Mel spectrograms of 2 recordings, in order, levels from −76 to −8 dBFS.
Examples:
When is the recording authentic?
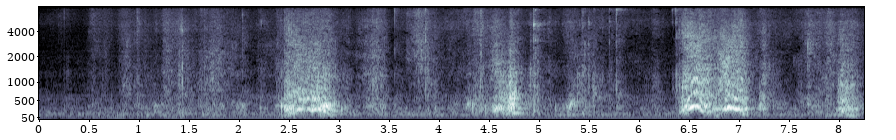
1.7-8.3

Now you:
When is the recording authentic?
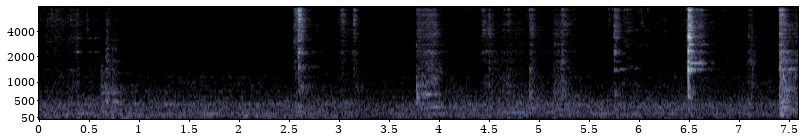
0.0-1.4; 2.4-2.9; 5.3-6.6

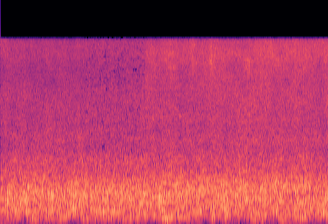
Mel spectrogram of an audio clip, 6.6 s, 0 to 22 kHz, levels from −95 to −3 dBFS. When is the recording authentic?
1.7-2.9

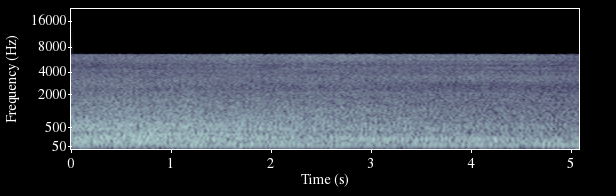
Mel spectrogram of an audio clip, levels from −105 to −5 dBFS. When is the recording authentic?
0.0-5.1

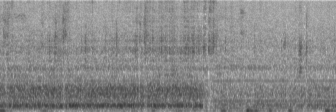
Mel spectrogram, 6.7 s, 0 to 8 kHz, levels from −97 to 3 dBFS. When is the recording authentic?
0.0-6.7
